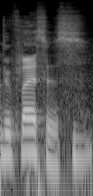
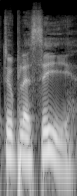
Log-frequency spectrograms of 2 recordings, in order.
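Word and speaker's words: du Plessis: Duplessis. Dricus Duplessis. The S is silent.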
